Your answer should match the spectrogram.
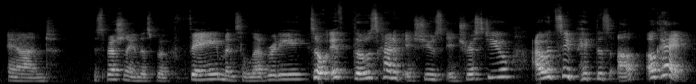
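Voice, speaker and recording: A woman's voice: on the high side, animated, moderate pace, a bit bright. A young woman giving a casual, chatty book review, speaking enthusiastically and conversationally. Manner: enthusiastic, conversational, asking rhetorical questions. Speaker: book reviewer hosting her own channel. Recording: roomy indoor echo.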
